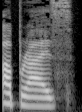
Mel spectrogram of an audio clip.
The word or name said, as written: uprise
